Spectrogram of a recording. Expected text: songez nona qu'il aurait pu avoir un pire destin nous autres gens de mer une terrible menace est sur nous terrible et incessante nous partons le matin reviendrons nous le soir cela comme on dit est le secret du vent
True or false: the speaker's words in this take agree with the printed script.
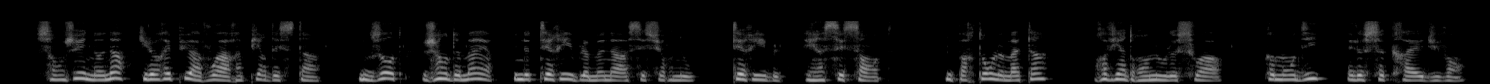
false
